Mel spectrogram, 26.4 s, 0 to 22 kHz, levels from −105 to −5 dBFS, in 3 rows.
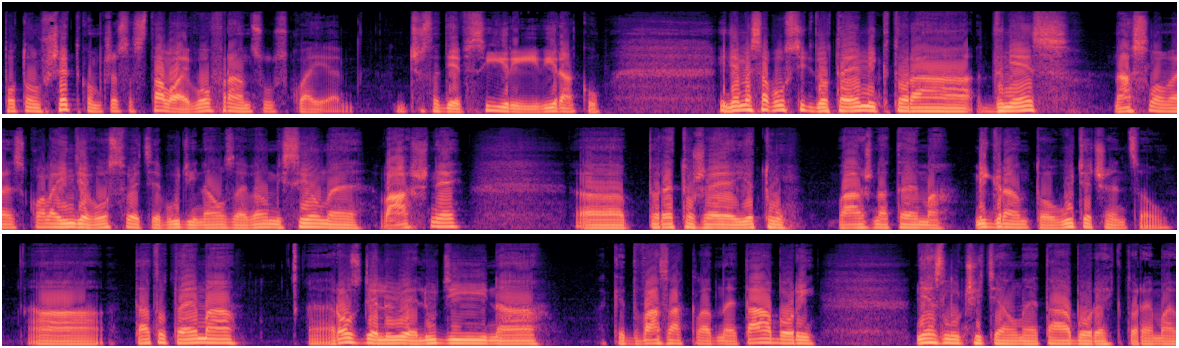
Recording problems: distortion; slight; 4% of the sound clipped
abrupt cut into speech; at the end

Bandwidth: 15 kHz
